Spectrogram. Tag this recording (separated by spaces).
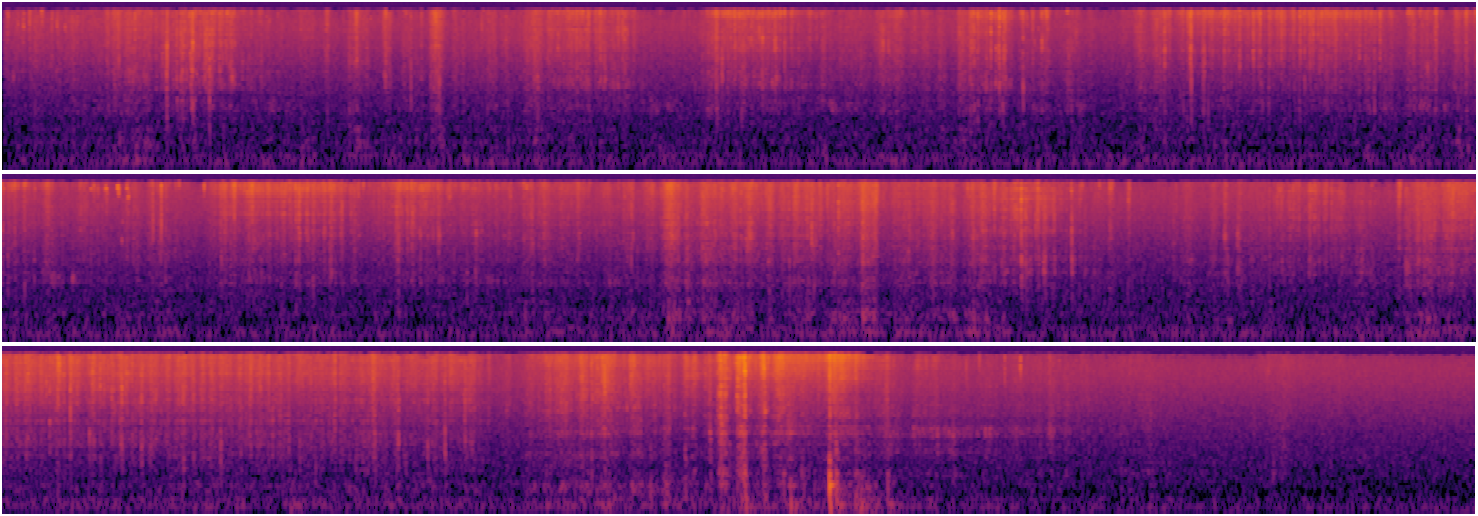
animal hamster nest rodent scratching small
